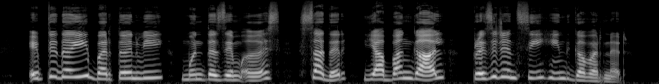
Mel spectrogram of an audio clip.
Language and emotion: Kashmiri, neutral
